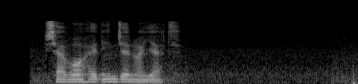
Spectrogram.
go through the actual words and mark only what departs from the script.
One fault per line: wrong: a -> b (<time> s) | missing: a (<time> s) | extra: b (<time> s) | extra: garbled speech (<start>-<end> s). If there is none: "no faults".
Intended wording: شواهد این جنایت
no faults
